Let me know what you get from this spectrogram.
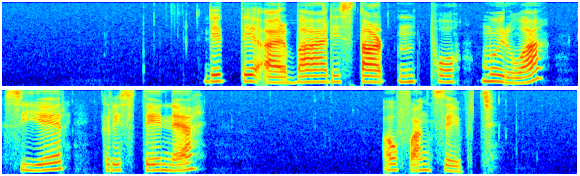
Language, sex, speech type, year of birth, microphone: Norwegian, female, read, 1962, Sennheiser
